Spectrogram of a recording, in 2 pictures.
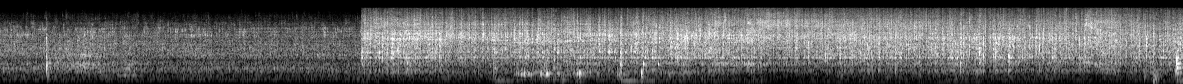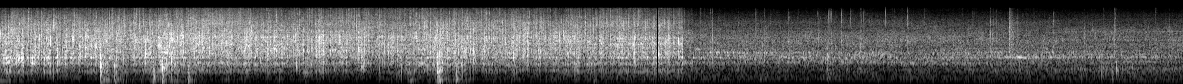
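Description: Pierogi sizzling as they pan-fry in butter in a skillet. The sizzle jumps suddenly louder about four seconds in and falls back near the end. A few short scrapes and taps of a spatula against the pan come in the middle.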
